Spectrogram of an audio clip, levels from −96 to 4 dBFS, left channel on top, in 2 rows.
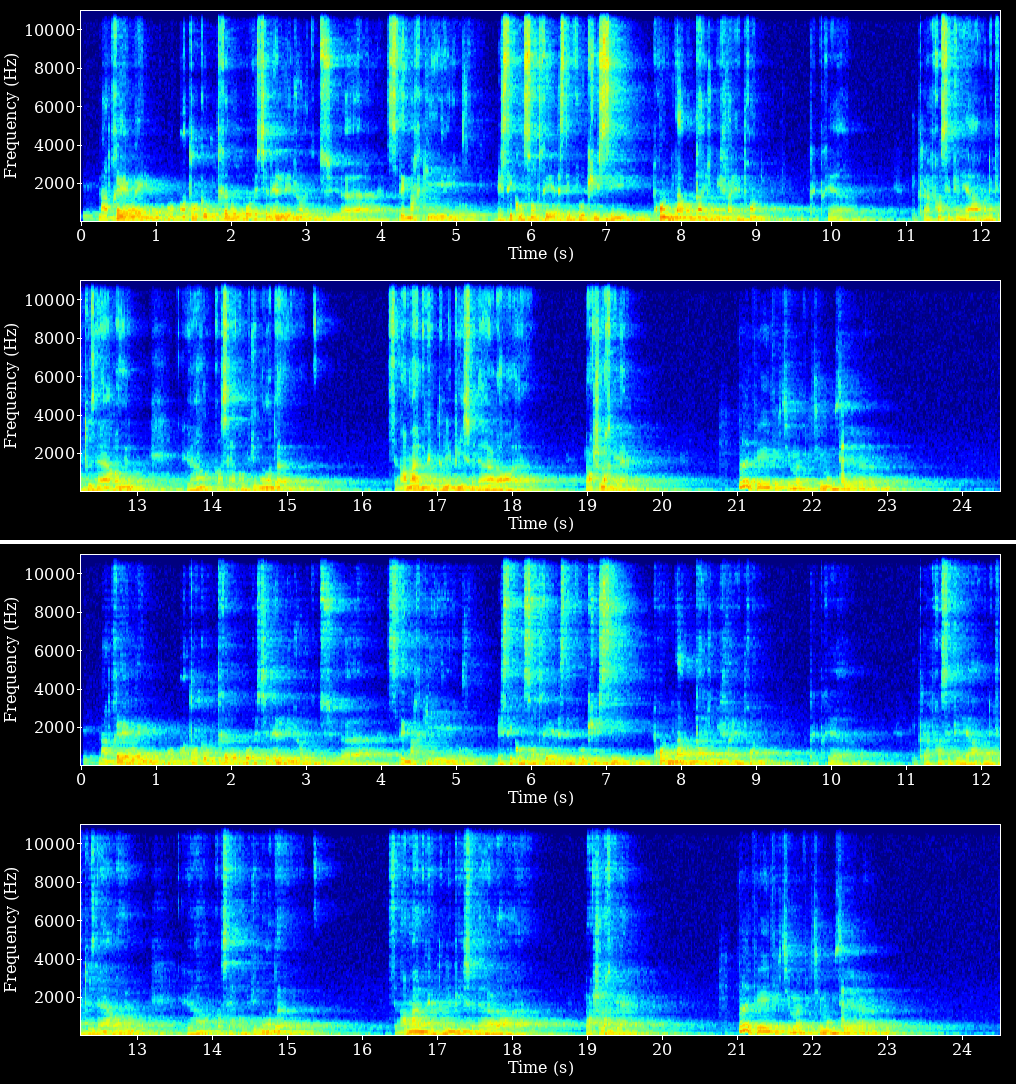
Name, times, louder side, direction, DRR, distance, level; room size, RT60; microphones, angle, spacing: voice 1, 0.2-5.2 5.5-7.3 7.6-9.1 9.9-10.5 11.2-13.3 13.6-15.3 16.4-18.3 19.0-19.6 22.4-22.5, left 2 dB, 40° left, 7 dB, 0.6 m, -28 dB
voice 2, 21.0-23.1, right 1 dB, 5° right, 4 dB, 0.3 m, -28 dB
8.3 x 5.5 x 7.3 m, 2.8 s
head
